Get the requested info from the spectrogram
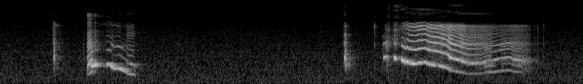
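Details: Infant: brief sharp hiccup sounds, each followed by a high-pitched squeal or cry, the second one longer and fussier; hiccups with crying.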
